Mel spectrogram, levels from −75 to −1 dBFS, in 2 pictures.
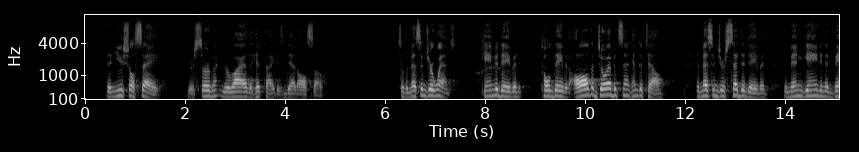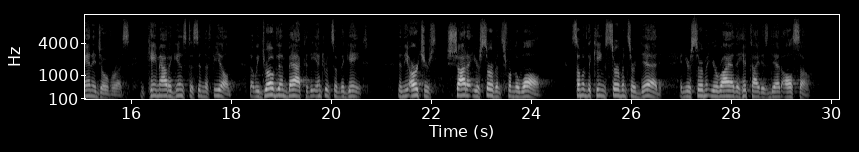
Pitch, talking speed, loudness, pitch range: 170 Hz, 170 wpm, -33 LUFS, 155-185 Hz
